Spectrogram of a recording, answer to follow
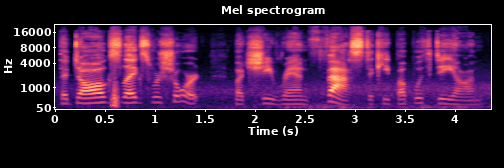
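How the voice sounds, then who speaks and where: A woman narrating a children's story in an expressive read-aloud style, with dramatic emphasis on action words. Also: mid-range voice, slow pace, slight background noise, poor audio.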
